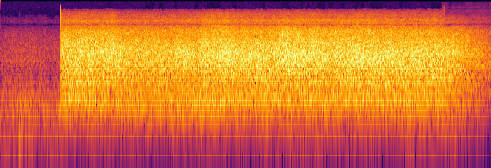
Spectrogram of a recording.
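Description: Ocean waves rushing past a sailboat on the way to St. Barth, a broad continuous roar of water and wind that swells in quickly and stays loud and steady.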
